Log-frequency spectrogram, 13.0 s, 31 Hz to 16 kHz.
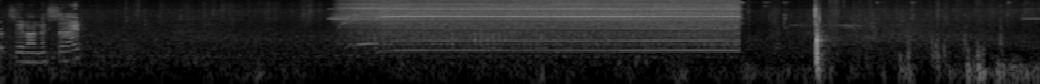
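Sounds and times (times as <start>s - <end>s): cordless drill driving screw: 4.2s - 9.3s.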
